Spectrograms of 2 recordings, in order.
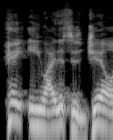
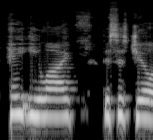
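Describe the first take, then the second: First: The voice sounds firm and masculine. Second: The voice sounds soft and sweet. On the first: The speaker calls it wrong. "I hear that masculine voice" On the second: The speaker calls it right. "I look for that sweet tone of voice"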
